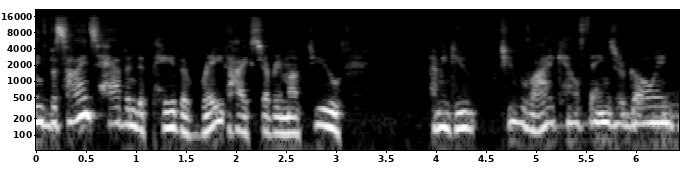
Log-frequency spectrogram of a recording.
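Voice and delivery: skeptical, concerned tone. Demonstrating how tone shapes a question, asking it in a lowered voice. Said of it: "I'm lowering my voice".

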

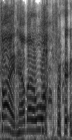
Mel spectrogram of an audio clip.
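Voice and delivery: sudden, loud, high, yelled-out blurt. Retelling what he yelled out as the ordering was almost over: retelling a yell. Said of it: "he yells out".

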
